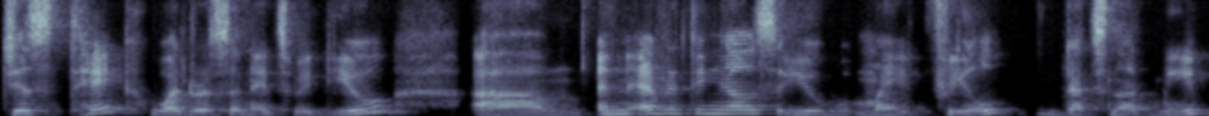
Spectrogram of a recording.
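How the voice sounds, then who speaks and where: A woman with a fairly high pitch speaks fairly slowly in a Spanish accent. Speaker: psychic energy healer. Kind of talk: group healing session talk. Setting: video call. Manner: halting.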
